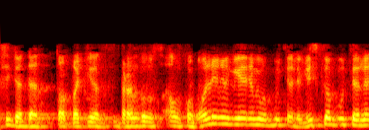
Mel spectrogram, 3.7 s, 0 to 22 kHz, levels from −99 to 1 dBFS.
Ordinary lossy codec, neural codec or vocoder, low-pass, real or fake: MP3, 32 kbps; codec, 24 kHz, 3 kbps, HILCodec; 5.4 kHz; fake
